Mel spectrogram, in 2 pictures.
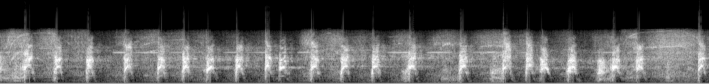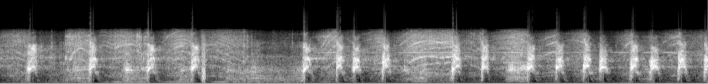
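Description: Jack Russell terrier barking excitedly over and over, about two barks a second, with a pause of a couple of seconds a little past halfway.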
